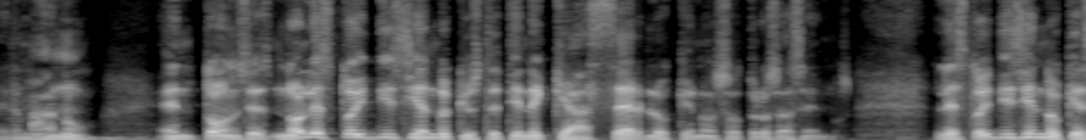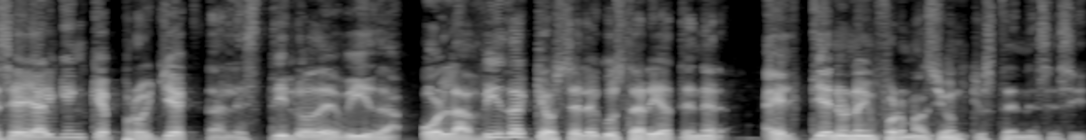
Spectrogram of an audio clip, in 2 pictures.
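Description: In a Costa Rican accent, a man speaks very fast with an animated tone, very wide pitch swings and vocal fry, his voice dry and close with no echo on a very clean recording against a silent background. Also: medium pitch for a man. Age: 30s. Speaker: podcast co-host, communicator. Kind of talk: casual chat.

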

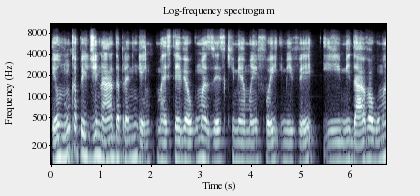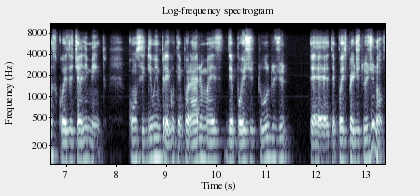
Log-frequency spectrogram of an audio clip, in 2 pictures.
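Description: A man speaks at a moderate pace with a medium pitch. His intonation is flat and monotone. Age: 30s. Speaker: podcast host. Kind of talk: casual chat.

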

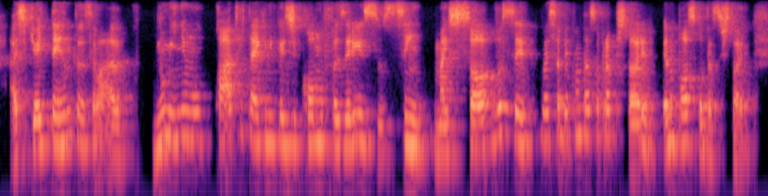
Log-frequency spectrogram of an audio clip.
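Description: With audible room echo, a woman talks at a medium pitch and a moderate pace with ordinary pitch variation. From Rio de Janeiro, Baixada Fluminense (Nilópolis). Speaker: creative strategist and workshop facilitator. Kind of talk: online workshop lecture.

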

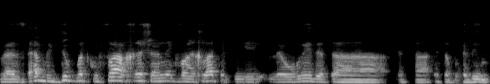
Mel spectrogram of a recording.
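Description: At a moderate pace, a man speaks in a somewhat breathy voice with lively intonation. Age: 50s. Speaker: returnee to religion, father of eight. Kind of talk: panel discussion. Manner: halting, with fillers.

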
